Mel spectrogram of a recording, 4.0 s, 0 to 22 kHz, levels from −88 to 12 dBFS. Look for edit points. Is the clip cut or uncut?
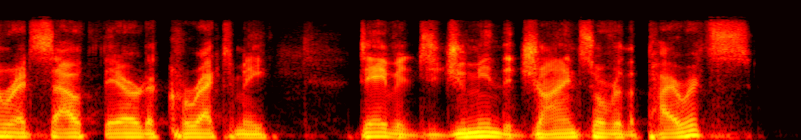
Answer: uncut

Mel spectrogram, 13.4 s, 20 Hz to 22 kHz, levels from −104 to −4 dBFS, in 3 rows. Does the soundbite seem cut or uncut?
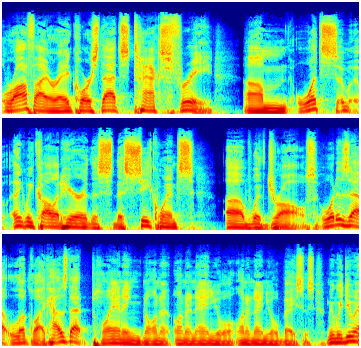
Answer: cut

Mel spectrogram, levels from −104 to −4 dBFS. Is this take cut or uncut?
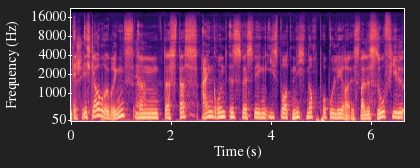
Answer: cut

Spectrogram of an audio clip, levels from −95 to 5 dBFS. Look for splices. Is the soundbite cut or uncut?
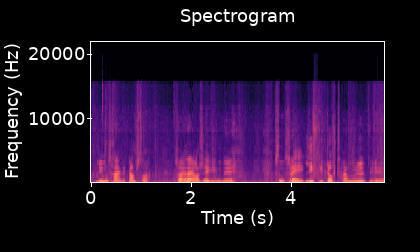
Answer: uncut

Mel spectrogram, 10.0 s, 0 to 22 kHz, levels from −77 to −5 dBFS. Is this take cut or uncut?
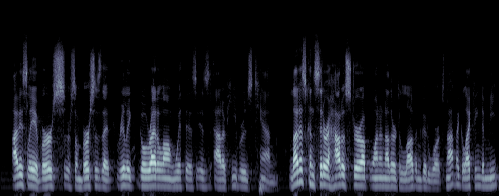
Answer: cut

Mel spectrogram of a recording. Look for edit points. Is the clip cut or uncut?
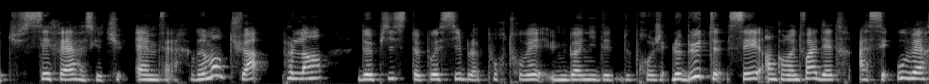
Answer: uncut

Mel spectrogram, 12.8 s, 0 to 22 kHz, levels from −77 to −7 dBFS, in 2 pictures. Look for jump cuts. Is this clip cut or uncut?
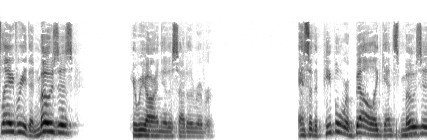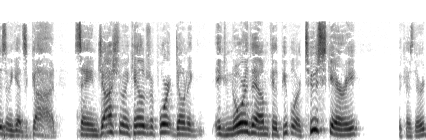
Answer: uncut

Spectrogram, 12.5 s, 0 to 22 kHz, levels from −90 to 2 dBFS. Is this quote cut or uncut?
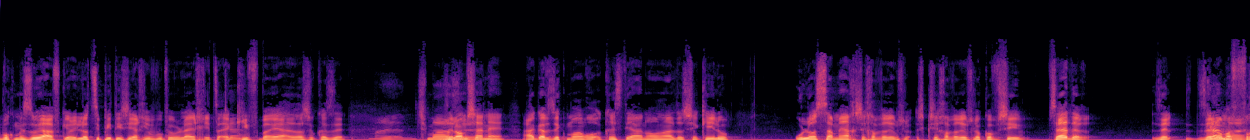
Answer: cut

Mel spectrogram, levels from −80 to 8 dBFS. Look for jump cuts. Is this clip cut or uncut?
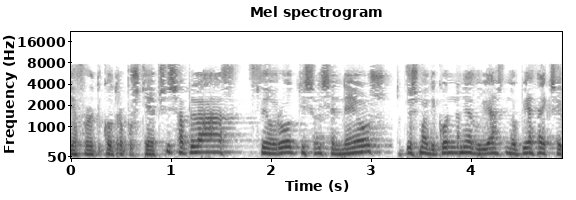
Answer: cut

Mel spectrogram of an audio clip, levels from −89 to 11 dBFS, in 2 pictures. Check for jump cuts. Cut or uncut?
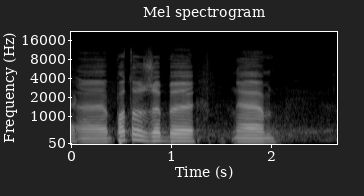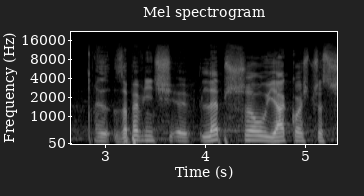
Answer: cut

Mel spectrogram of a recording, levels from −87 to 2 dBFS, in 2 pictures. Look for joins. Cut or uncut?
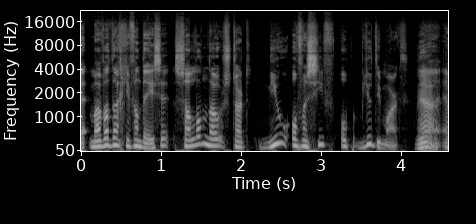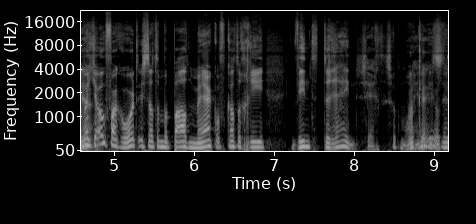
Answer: uncut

